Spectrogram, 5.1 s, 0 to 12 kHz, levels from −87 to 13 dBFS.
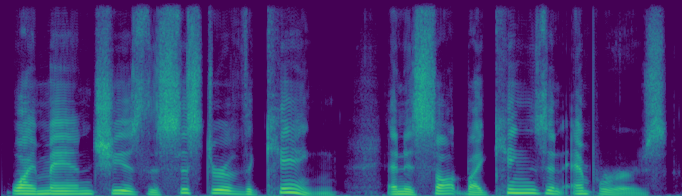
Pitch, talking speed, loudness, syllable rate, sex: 160 Hz, 190 wpm, -18 LUFS, 4.2 syllables/s, male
